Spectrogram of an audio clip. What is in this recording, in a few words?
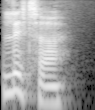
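"litter", British English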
